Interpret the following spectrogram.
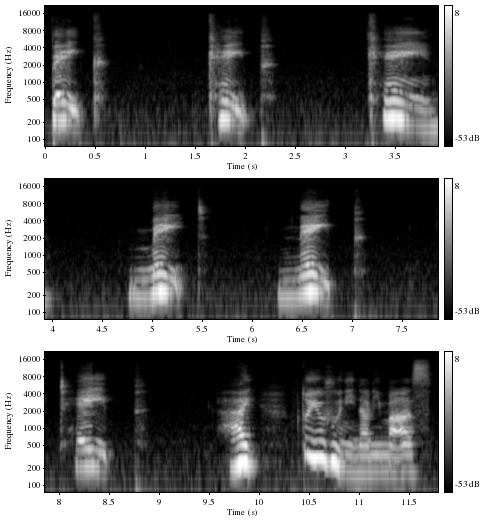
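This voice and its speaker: This is a video lesson where a Japanese woman coaches English pronunciation. Her voice is mid-range, and she stays clear and patient, slowly demonstrating sounds with frequent drawn-out fillers.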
